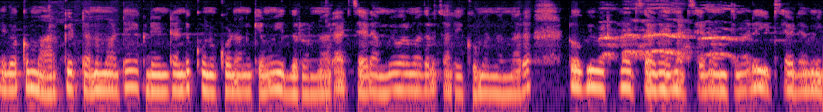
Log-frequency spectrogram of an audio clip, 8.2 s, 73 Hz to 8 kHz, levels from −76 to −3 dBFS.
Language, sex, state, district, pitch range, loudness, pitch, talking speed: Telugu, female, Andhra Pradesh, Krishna, 170-190 Hz, -17 LUFS, 180 Hz, 205 wpm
